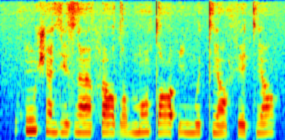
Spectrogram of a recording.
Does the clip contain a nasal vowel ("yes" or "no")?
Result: yes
